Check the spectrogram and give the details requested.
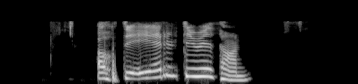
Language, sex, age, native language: Icelandic, male, 8, Icelandic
